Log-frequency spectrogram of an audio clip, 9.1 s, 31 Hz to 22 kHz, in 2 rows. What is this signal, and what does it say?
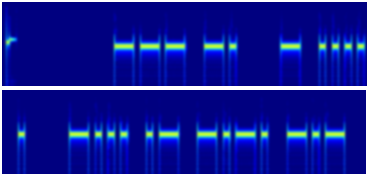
Morse code, heard as a keyed tone, about 15 wpm, 700 Hz. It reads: ON THE BACK
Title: Sets of 5 Words Encore 15wpm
